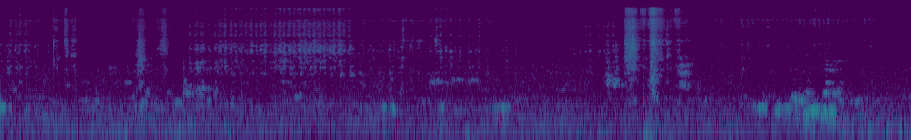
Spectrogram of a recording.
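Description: Faint scratching of a coloured pencil shading on paper, with a couple of brief louder scuffs about two-thirds of the way through.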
